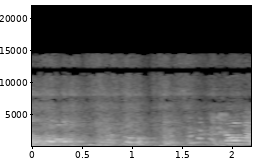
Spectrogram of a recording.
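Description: Indistinct chatter of several young people talking and calling out over one another, no words clear.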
